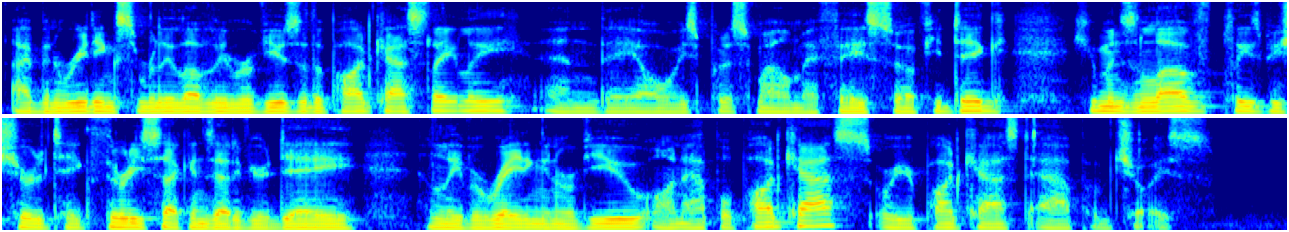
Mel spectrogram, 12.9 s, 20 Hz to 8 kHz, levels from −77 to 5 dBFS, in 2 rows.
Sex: male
